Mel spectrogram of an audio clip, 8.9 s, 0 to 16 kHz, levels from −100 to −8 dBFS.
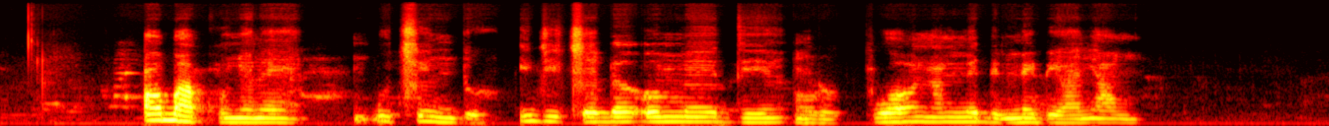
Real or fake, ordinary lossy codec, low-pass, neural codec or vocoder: fake; none; 14.4 kHz; codec, 44.1 kHz, 2.6 kbps, SNAC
